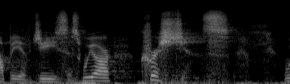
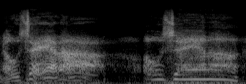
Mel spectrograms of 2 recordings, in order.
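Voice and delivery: crowd shouting; 8 semitones higher, slower than usual. Retold or imitated. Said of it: "People started shouting".

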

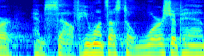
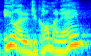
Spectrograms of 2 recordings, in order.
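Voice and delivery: higher, louder urgent question; eager young Samuel; 7 semitones higher, 6 dB louder, faster than usual. Retold or imitated. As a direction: act a boy running in to ask. Boy runs to Eli asking.

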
